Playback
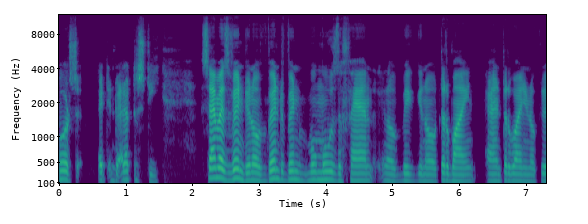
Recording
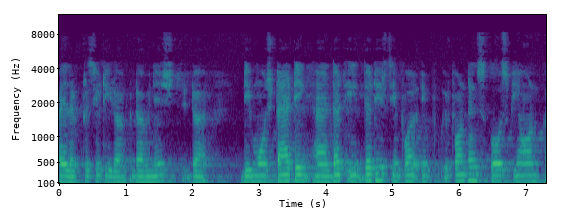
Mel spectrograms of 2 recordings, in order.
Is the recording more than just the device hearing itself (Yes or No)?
Yes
